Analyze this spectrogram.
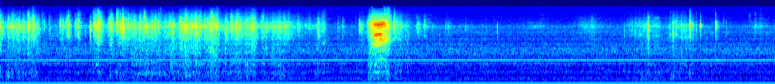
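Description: Cardboard boxes rustle and scrape as they are handled close by.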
